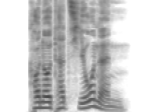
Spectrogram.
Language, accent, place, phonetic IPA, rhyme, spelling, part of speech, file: German, Germany, Berlin, [kɔnotaˈt͡si̯oːnən], -oːnən, Konnotationen, noun, De-Konnotationen.ogg
- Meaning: plural of Konnotation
